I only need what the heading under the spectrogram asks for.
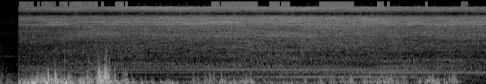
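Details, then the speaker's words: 1965 Chevy pickup built from parts, running: loud steady hiss of steam under the hood, first suspected between them and the firewall, found at the thermostat housing; coolant steam leak. "I think we might have a uh a leak between us and the firewall let's see what's going on"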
